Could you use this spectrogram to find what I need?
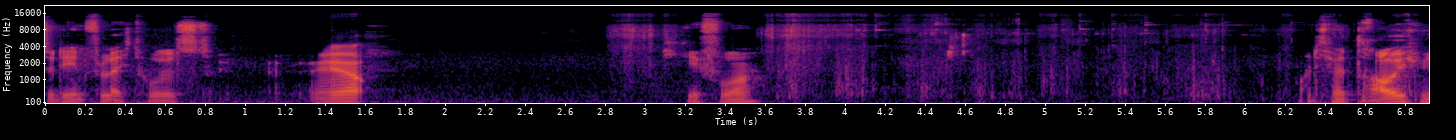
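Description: Footsteps rustle softly through tall grass.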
